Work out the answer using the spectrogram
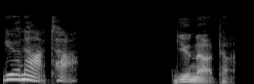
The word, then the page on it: Gionata: German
